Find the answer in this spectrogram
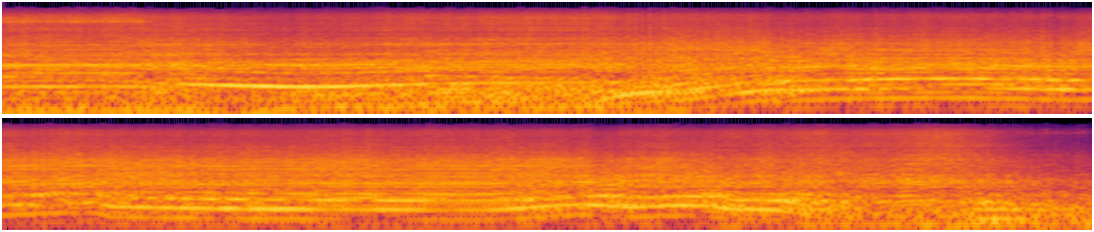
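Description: Drag-racing Ford Mustang doing a burnout: the engine is revved hard with the rear tyres spinning. The revs climb about three seconds in and stay high, swelling and dipping.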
